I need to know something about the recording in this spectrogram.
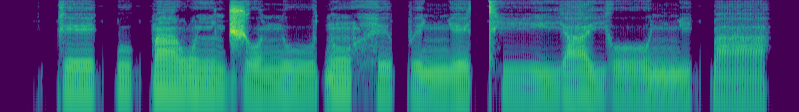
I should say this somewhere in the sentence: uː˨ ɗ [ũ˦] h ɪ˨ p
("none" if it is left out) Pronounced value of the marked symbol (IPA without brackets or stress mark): ũ˦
